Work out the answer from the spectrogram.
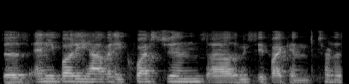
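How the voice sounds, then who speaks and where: A man's voice: mid-range voice, steady tone, brisk. A man speaking as a fitness coach hosting a group call, chatting casually in an informal, encouraging way over lo-fi call audio. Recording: dull, lo-fi conference call audio. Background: no music, voice on a group phone call.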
